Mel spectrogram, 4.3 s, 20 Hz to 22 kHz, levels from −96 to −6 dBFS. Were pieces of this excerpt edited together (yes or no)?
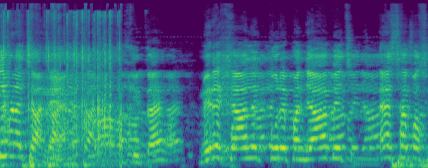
yes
